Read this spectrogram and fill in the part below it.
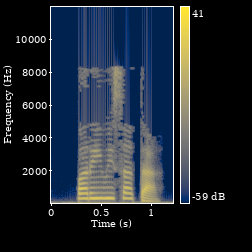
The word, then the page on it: pariwisata: Indonesian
